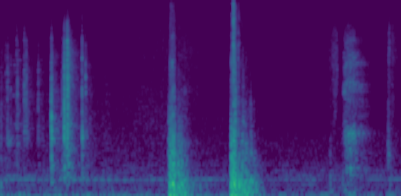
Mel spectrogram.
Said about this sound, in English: Next door, the door opens and a woman peers inside.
